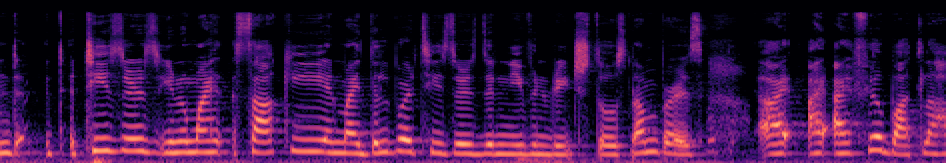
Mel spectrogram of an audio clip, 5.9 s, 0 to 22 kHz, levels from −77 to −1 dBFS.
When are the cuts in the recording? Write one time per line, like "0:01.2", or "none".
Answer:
0:04.6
